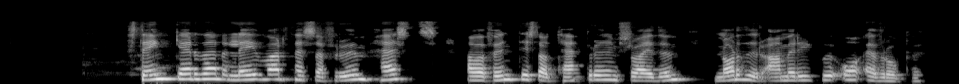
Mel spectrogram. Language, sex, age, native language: Icelandic, female, 60-69, Icelandic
